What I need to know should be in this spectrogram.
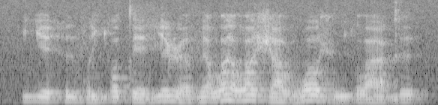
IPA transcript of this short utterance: ʎe˧˩hɨ˧˩vɐ˩˧ʎ ɔ˥te˧˩ ɣi˥ɭɐ˩˧ve˥˧ lˠi˥˧lˠɘ˥˧ʒa˧˩lˠβɔ˥˧ ʒu˩˧ʎlˠa˧˩ɡɘ˥˧

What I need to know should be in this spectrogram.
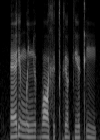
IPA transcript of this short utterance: ɛɾʲɛŋʷɛɲø bɔxʲɔtkʲɔ kʲøkʼi

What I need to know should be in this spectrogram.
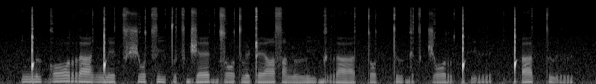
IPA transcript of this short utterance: ŋ͡ǃɯɡɔːraː ŋ͡ǃet͡s ʃot͡s iːt̪ɯt͡sd͡ʒɛːɡd͡zɔː tlɯʈɛːsˤan lːiːɡɯraːtːɔ tːɯːɡɛt͡st͡ʃɔːrǃʰir | ǃʼatːɯr

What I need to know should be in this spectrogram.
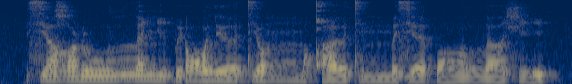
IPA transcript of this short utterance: sʲɐːʁɔɳuː lːɛɲi piɽɔː lʲɘː tʲɔ mːɔqʼɘː tʲumːezʲɛːpɔː lːɐːçi

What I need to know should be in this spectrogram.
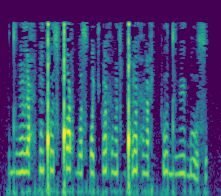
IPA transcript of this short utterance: dʱũleħpũǃus ǃɔħbɔspɔ t͡ʃʼũħɦũs ǃʼũħɦẽħ t͡ʃʼu dʱyɓus

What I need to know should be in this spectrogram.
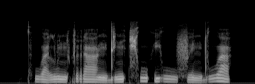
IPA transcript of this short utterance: kʰu˩˦a̯lu˩˦nkraː˨˩ŋ di˧n t͡ɕʰu˥˩ʔjuː˨˩fe˩˦ndu˥˩a̯

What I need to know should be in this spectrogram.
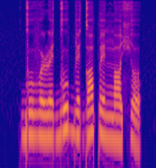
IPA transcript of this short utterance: ɡuβoɭe ɡube ɡɒpe ŋɒço

